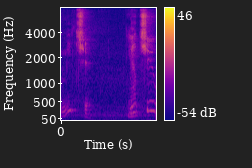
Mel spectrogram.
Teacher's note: the meet you becomes almost like a cha in the middle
